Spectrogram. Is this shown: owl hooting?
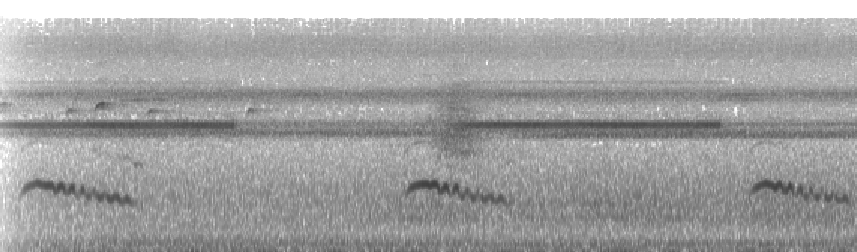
yes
